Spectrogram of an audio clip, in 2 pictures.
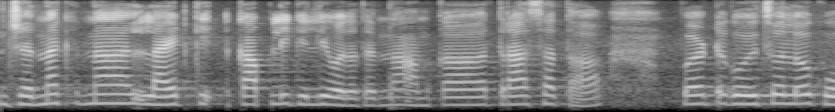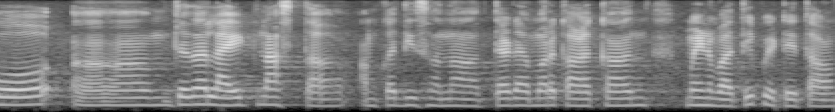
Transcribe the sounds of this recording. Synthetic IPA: d͡ʑɛnːakinːalaiʈkekapliːɡeliːɦot̪at̪janːaːmkat̪ɾasat̪abəʈɡojt͡sɔlokʋɔ | d͡ʑɛnːalaiʈnast̪aa̰mkad̪isanat̪jaɽjaməɾkaɭkan | meɳʋat̪iːpeʈet̪a

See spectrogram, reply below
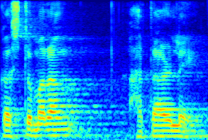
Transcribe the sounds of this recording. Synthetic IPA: kəsʈəməɾãŋɡ | hat̪aɾle

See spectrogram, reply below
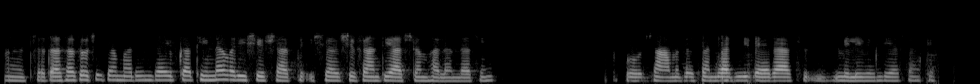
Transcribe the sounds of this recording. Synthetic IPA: ɐtːʃʰat̪oɐsãsoːt͡ʃit̪ʰamɐɾind̪aːibkat̪ʰĩːnd̪aʋɐɾiʃɪʃat̪ʃɪfɾãːnt̪iaːʃɾəmɦalə̃nd̪aːsĩ | p̪oːʃaːmd͡ʒosɐ̃ɲd͡ʒaːd͡ʒid̪ɛɦɾaːsmɪliʋẽːnd̪iɐsãke

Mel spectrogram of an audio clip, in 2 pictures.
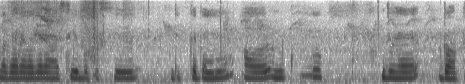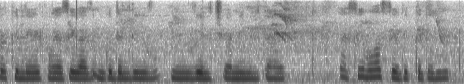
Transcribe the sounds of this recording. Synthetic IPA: ʋɐɣɛːɾaʋɐɣɛːɾaɛːsebɐɦʊt̪se | d̪ɪkːət̪ẽɦɛ̃ɔːɾʊnko | d͡ʒoːɦɛ | ɖɔːkʈəɾkileːʈkʋɐd͡ʒɛseʊnkod͡ʒɐld̪iʋeːlt͡ʃəɾnɐɦĩmɪlt̪aɦɛː | ɛːsebɔɦʊt̪sed̪ɪkːət̪ẽɦɛ̃ː

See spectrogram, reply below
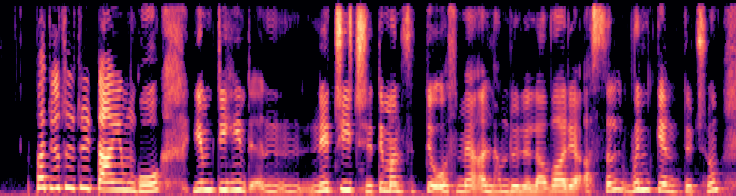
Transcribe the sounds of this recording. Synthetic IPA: pɐt̪ʊt̪ʰit̪ʰɾiʈaːimɡoːjimt̪iɦĩ | net͡ʃiːt͡ʃʰit̪imɐnsit̪ioːsmẽʔɐlɦɐmd̪ulilːaːʋaːɾjaʔɐsɨlʋɨnkent̪it͡ʃʰum

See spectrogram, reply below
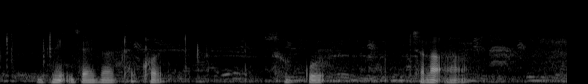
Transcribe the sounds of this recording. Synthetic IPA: miʔ̚zajɡatʰɛʔkʰɔj | sukuɹ | sala̰ʔa

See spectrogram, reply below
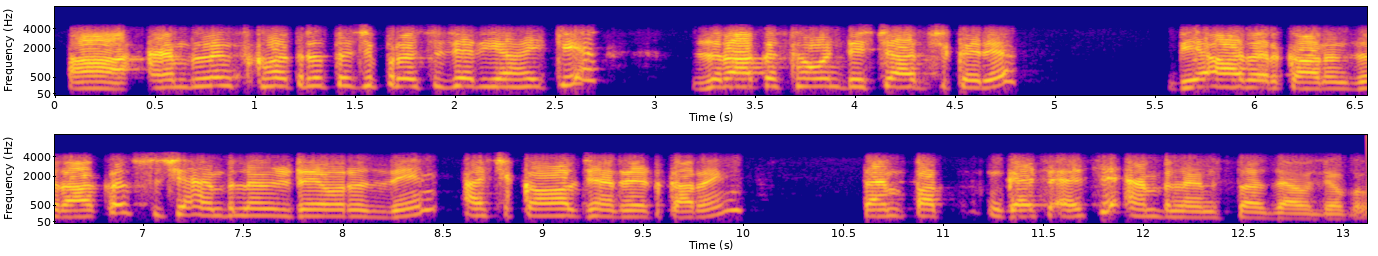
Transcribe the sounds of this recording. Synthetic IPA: aːembʲulɐnskʰɐːt̪ɾɨt̪ɨt͡ʃʰipɾoːsid͡ʒɐɾjɐɦɐjki | ziɾaːkɐsʰɐʋnʲɖist͡ʃaːɾt͡ʃʰi̥kɐɾʲi | biaːd̪ɐɾkaːɾɐnziɾaːkɐsut͡ʃʰiembʲjulɐnsɖeːʋɐɾɐzd̪iːnʲɐt͡ʃʰi̥kaːld͡ʒenɾeːʈkɐɾɐnʲ | t̪ɐmʲpɐt̪̚ɡɐsʰʲɐsiʔeːmbʲjulɐnst̪ɐzeːʋɐljeːbɐl

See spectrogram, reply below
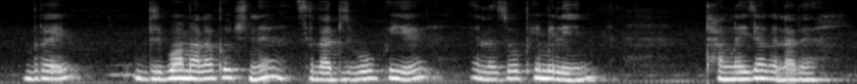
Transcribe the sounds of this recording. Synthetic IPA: bɾaj | bzibɔamalapʰɯjpʰsinɯzelabzibɔpʰɯjɯ | elazɔpʰemilin | tʰaŋnajzaɡɯnaɾe

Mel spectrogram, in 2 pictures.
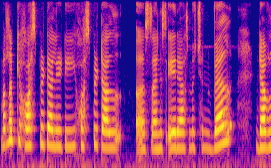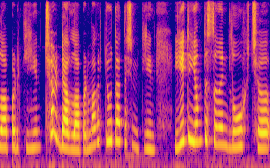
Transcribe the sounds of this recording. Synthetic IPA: mɐt̪lɐb̚kihaːspiʈaːliʈihaːspiʈaːl | saːjnɐseːɾjaːsmet͡ʃʰɐnʋel | ɖeːʋloːpəɽkiɦint͡ʃʰɐɖeʋlaːpəɖmɐɡɐɾt̪ʲuːt̪aːt̪ɐʃʰinkiɦin | jet̪ʲijumt̪ɨsəːnʲloːkʰt͡ʃʰɐ

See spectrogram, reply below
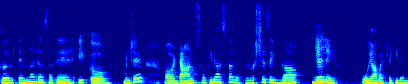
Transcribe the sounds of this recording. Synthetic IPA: t̪əɾt̪ɛnːad͡ʑasat̪eek | m̤əɳd͡ze | ɖãnsɔkit̪ɛəst̪alet̪əɾəɕet͡sek̚d̪a | ɡʱjɛle | pojãm̤əʈlekiːt̪em̤a

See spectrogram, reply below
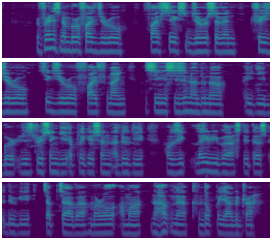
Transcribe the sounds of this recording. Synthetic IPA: ɾipʰɾens̬nɐmbɐɾpʰajpʰziɾo | pʰajbʰsiksziɾoseben | tʰɾiziɾosik̚s̬d͡ʒiɾopʰajb̚ʰnajn | ɐsisizinadunɐː | jɡibɐɾiistɾesɐnɡiʔɛplikesɐnɐ̰duɡihɐwzik̚lɐjɾibɐstetɐsɐduɡit͡ʃɐp̚t͡ʃabɐmɐɾɔlɐ̰manɐɦɐk̚nɐkʰɐndɔk̚pɐjaɡɐdɾa

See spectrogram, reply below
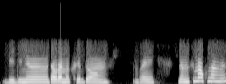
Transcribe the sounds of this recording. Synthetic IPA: bidinɯdawɾajmɯkʰɯb̚dɔŋ | baj | nɯŋsɯmakʰulaŋɯ

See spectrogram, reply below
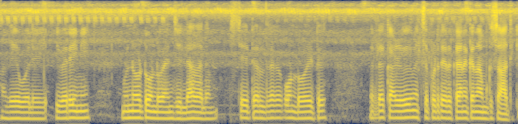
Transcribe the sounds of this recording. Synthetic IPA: ɐðe̞ːpo̞ːle̞iʋɐɾeini | munːo̞ːʈ̬ːɨko̞ɳɖuʋɐjaːnd͡ʑilːaːt̪ɐlɐm | ste̞ːtːɐrt̪ilo̞kːe̞ko̞ɳɖupo̞ːjiʈːɨ | iʋɐɾuɽe̞kɐɻuʋiume̞t͡ɕːɐpːe̞ɽut̪ierukːaːno̞kːe̞nɐmukːɨsaːd̪ʱi̥kʲːum

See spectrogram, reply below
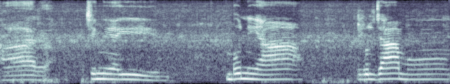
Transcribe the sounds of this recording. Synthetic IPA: aɾ | t͡ʃiniai | bunija | ɡuld͡ʒaːmu

